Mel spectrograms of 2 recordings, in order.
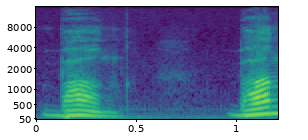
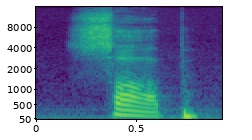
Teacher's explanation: अनुनासिक जो है मुख और नाक दोनों से बोला जाता है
